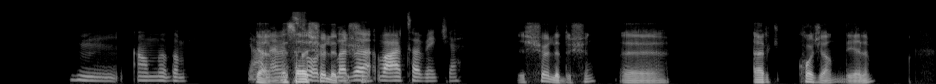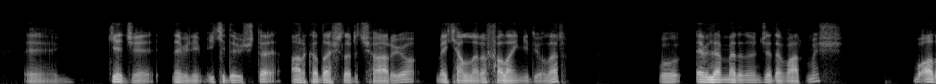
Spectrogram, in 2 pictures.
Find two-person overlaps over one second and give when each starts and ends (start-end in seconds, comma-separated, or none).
2.6-3.8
